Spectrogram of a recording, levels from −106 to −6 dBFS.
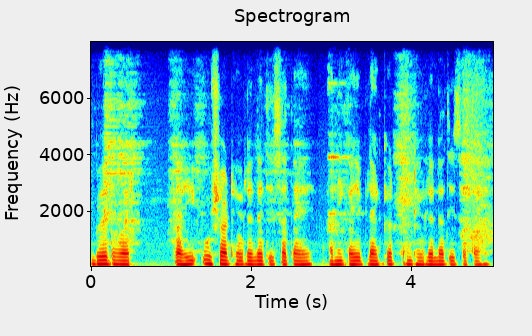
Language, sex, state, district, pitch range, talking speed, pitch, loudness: Marathi, male, Maharashtra, Pune, 125-130 Hz, 165 wpm, 125 Hz, -18 LUFS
